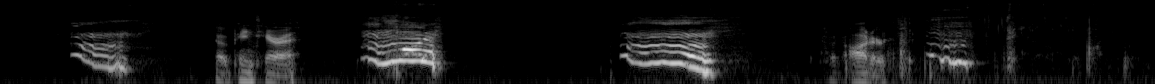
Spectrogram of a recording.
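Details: Indoor reply from talking dog Mishka Ballou: wavering, whiny harmonic vocalizations that rise and fall, broken into uneven bursts, interspersed with human speech.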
